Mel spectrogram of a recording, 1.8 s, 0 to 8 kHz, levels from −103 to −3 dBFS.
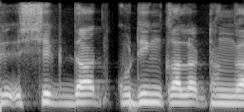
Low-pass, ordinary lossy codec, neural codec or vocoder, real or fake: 7.2 kHz; none; none; real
